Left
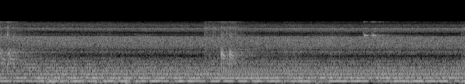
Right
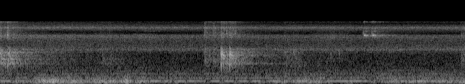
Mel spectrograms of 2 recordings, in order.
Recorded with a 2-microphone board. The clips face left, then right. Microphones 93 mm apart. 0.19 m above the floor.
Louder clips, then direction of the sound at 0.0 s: Left 6 dB; 70° left (ahead or behind).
